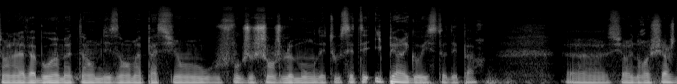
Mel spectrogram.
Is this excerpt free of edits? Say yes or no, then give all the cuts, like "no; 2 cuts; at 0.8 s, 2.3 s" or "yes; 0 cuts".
yes; 0 cuts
